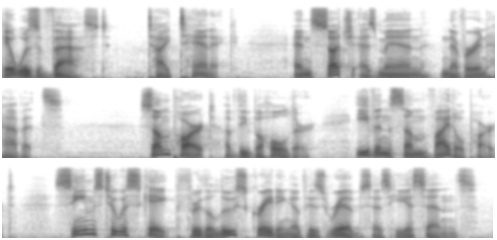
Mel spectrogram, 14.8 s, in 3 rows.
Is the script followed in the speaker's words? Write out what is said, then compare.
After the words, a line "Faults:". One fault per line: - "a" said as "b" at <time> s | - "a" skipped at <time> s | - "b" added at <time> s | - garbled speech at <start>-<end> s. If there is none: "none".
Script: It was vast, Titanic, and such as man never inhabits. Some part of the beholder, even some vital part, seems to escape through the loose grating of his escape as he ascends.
It was vast, Titanic, and such as man never inhabits. Some part of the beholder, even some vital part, seems to escape through the loose grating of his ribs as he ascends.
Faults:
- "escape" said as "ribs" at 13.1 s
